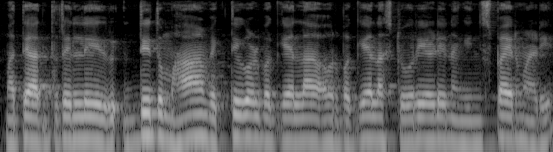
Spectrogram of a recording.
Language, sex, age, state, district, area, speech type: Kannada, male, 18-30, Karnataka, Mysore, urban, spontaneous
